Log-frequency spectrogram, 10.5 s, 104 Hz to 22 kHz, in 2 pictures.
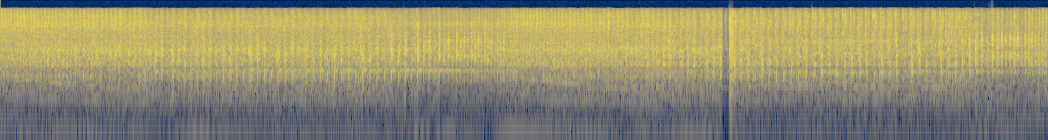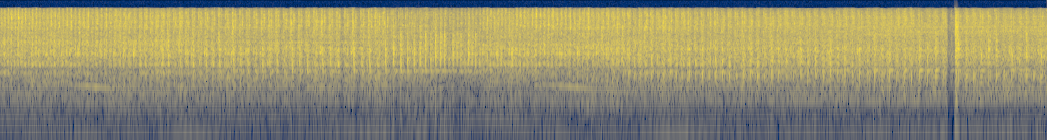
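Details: Honda H22 engine with Mahle Gold Series pistons, cold at idle: steady hollow knocking clatter, piston slap from slightly too loose piston-to-wall clearance; otherwise ran well to 8,000 rpm, rebored with oversized pistons after about 5k miles, no skirt damage.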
